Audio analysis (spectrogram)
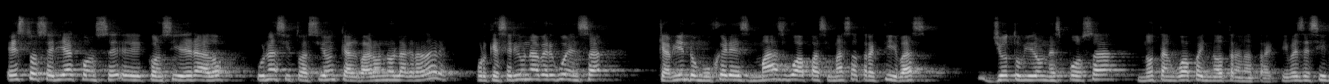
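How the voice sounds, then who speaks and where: High-voiced Mexican pastor preaching. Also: male voice. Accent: Mexican Spanish. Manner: teaching, asks listeners rhetorical questions. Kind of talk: sermon.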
